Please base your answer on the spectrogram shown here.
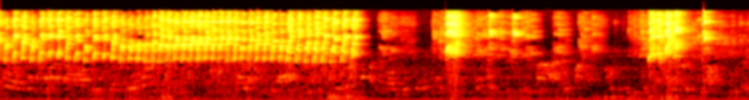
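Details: Cage lovebird from the Boyolali–Solo area, prized for its long ngedur trilling style; a dense, buzzy, rapid trill runs unbroken for over five seconds, followed by scattered sharp chirps and short harsh bursts.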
